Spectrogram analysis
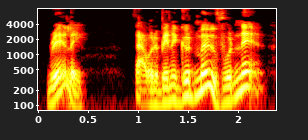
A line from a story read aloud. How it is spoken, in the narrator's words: said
